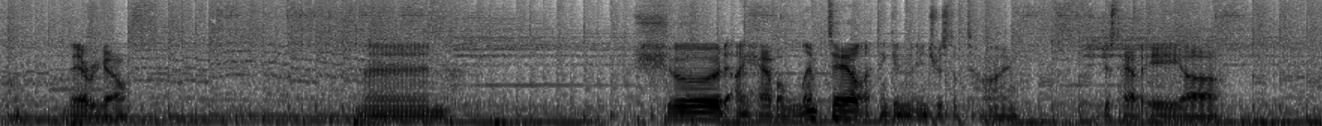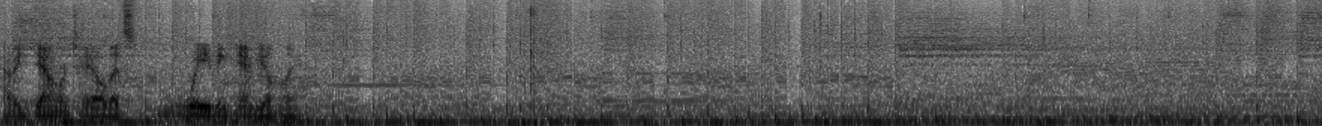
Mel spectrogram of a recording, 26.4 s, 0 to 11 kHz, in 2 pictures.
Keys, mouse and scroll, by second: 2.9 click, 3.3 click, 3.5 space, 5.7 space, 7.8-11.4 drag, 12.2 click, 12.6 space, 14.3-15.4 drag, 14.3 space, 16.3-18.4 drag, 19.2 click, 20.9-23.5 drag, 24.2 click, 25.9-26.4 drag.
